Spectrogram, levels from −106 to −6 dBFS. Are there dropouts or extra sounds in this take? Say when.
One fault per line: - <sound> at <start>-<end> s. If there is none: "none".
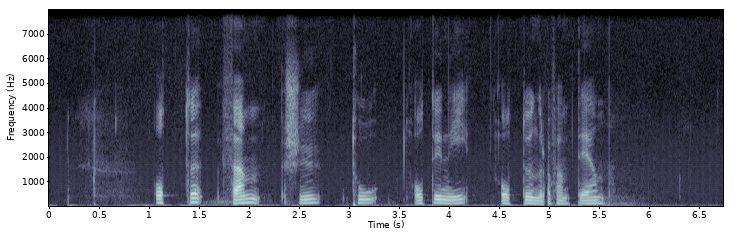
- dropout at 4.9-5.0 s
